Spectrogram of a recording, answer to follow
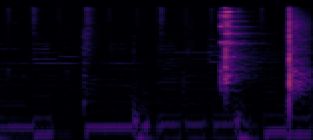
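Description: Background music, with a metal fork clinking against a plate near the end.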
